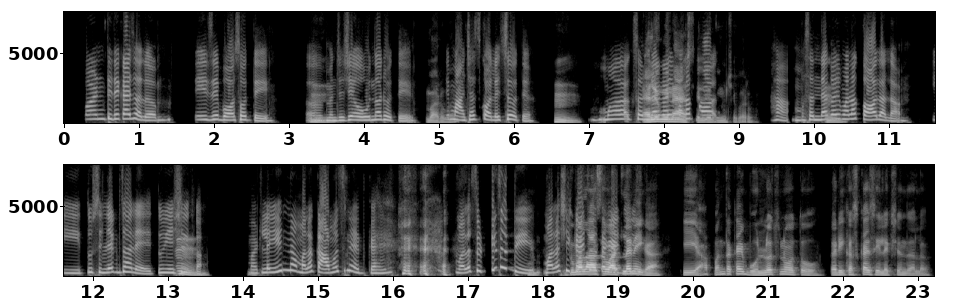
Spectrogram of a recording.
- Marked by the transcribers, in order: other background noise; in English: "ॲल्युमिनाय"; other noise; laughing while speaking: "मला कामच नाहीयेत काय. मला सुट्टीच होती. मला शिकायचं होतं काहीतरी"; laugh
- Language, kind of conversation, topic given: Marathi, podcast, तुम्ही पैशांना जास्त महत्त्व देता की कामाच्या अर्थपूर्णतेला?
